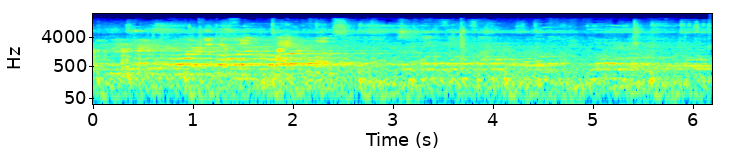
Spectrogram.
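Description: Laughter in the first couple of seconds, over quick sneaker footfalls and light taps on a hardwood gym floor during an agility drill.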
